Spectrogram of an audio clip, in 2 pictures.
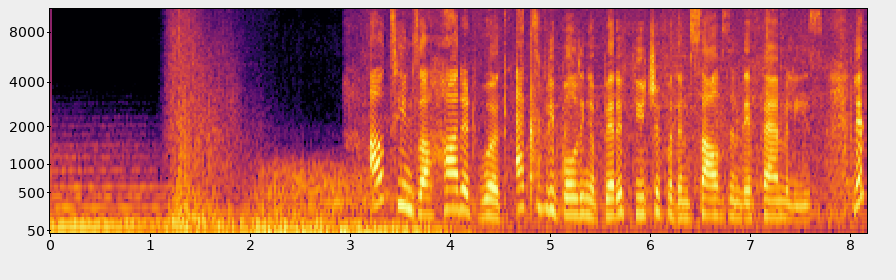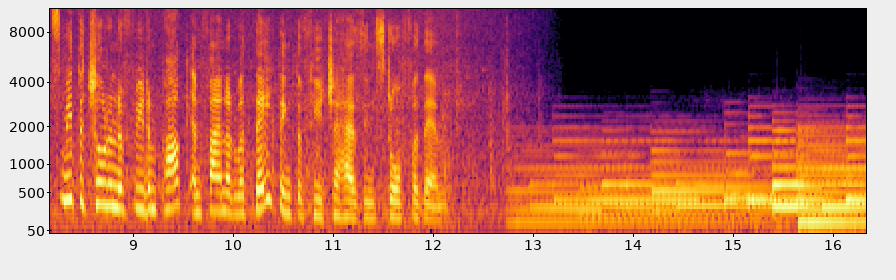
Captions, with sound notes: (whooshing air) - Our teams are hard at work, actively building a better future for themselves and their families. Let's meet the children of Freedom Park and find out what they think the future has in store for them. (pleasant piano playing)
